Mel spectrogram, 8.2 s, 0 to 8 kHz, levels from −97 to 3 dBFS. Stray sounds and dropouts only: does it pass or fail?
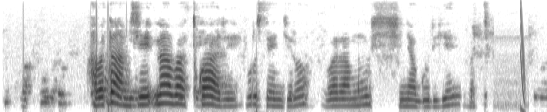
fail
